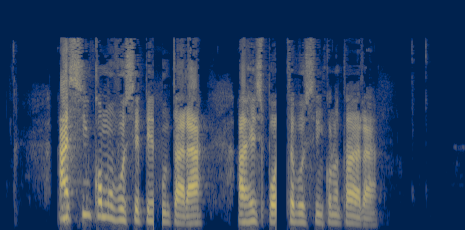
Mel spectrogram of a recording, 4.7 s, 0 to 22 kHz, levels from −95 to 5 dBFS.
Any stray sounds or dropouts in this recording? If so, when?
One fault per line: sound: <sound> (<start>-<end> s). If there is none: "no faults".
sound: dropout (1.5-1.6 s)
sound: dropout (2.8-2.9 s)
